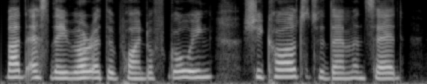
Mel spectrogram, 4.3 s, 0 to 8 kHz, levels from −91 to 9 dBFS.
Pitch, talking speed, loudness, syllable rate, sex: 225 Hz, 210 wpm, -20 LUFS, 4.6 syllables/s, female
